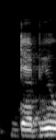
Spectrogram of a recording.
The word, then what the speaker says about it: debut: डेब्यू हो, ठीक है, डेब्यू, DEBUT होता है, लेकिन डेब्यू बोलते हैं, टी साइलेंट रहता है, ठीक है।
